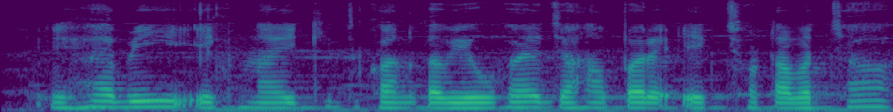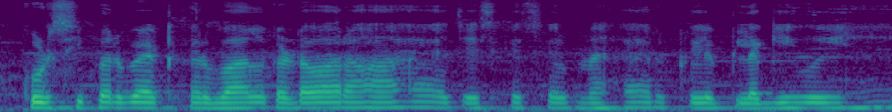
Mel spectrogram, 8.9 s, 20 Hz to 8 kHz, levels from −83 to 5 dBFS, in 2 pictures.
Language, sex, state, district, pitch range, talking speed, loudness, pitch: Hindi, male, Uttar Pradesh, Budaun, 140-145 Hz, 210 wpm, -31 LUFS, 140 Hz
